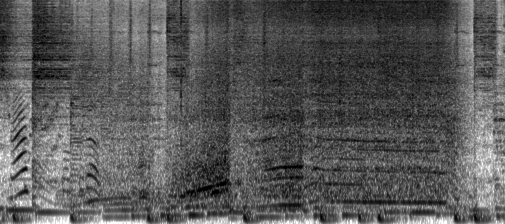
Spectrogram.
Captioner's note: blender growls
